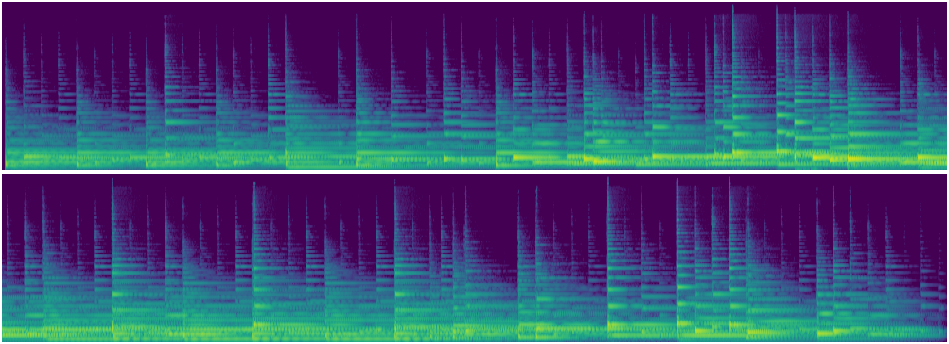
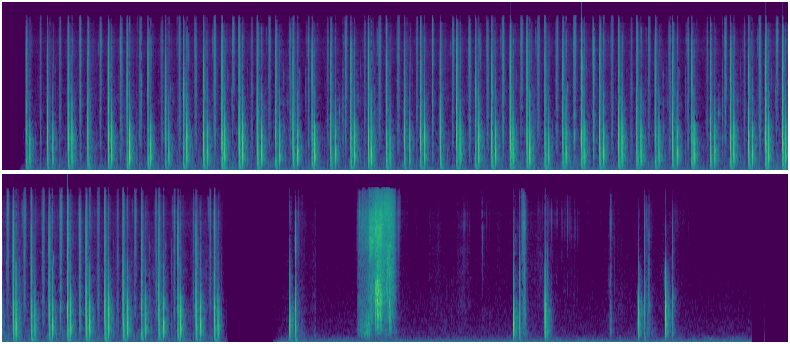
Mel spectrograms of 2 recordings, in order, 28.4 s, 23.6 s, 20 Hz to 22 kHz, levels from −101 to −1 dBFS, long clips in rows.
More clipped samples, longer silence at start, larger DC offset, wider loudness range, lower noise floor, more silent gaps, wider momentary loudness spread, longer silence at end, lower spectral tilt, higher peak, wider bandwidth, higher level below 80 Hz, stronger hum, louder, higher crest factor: neither; second, 0.05 s vs 0.35 s; neither; about the same, 11 LU vs 11 LU; second, -43 dBFS vs -75 dBFS; second, none vs 15.17-15.85 s; first, 13 LU vs 9 LU; second, 0.3 s vs 1.8 s; first, -9.5 dB/octave vs -2 dB/octave; second, -4 dBFS vs 0 dBFS; second, 9.8 kHz vs 15.5 kHz; first, -58 dBFS vs -64 dBFS; neither; first, -23 LUFS vs -32 LUFS; second, 18 dB vs 34 dB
